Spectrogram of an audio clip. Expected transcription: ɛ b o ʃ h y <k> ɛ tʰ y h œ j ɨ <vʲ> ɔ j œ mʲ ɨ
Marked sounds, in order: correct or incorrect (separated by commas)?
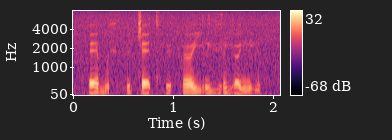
incorrect, correct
